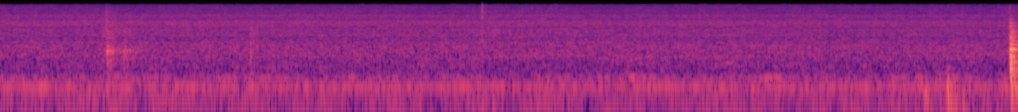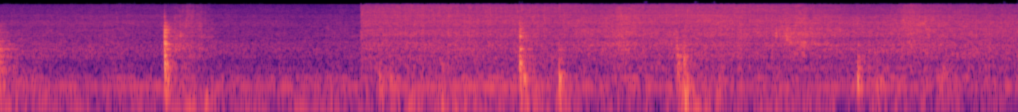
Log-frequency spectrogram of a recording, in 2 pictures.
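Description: Mushrooms sauté quietly in a pan with a few herb sprigs, a soft sizzle and hiss broken by occasional sharp clicks and stirring knocks, with the frying hiss growing louder in the last few seconds.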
